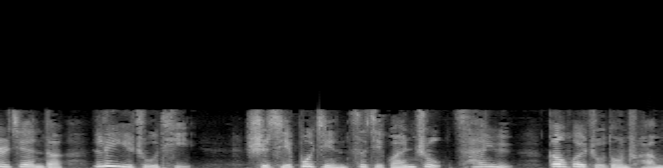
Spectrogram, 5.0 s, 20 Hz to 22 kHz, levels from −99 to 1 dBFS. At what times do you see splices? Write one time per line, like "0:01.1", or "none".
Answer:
none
